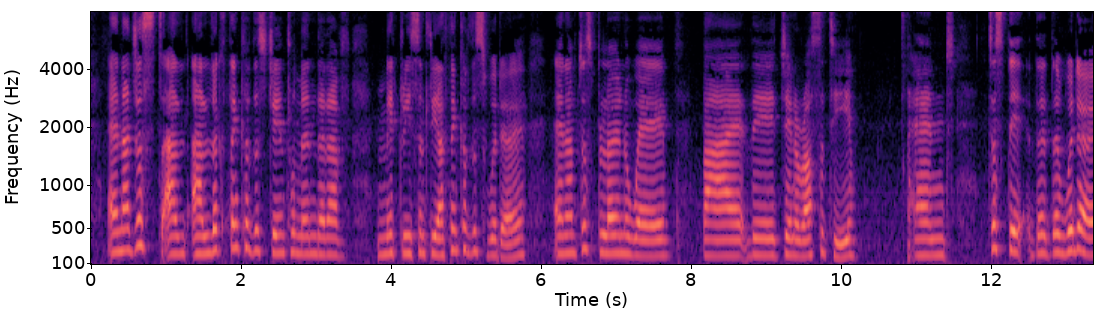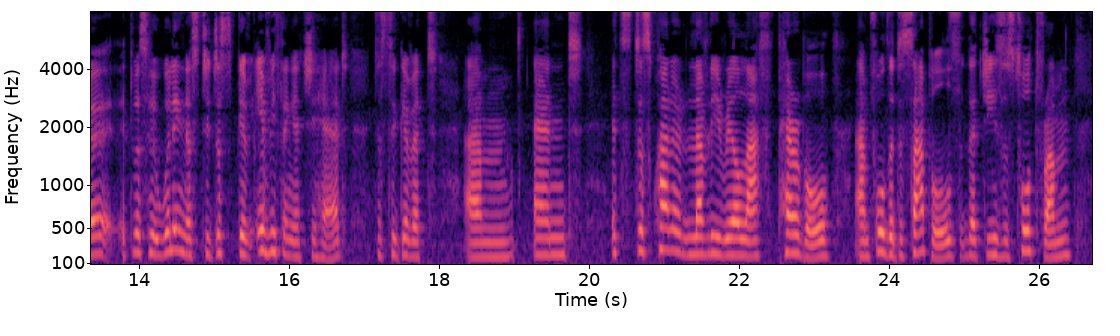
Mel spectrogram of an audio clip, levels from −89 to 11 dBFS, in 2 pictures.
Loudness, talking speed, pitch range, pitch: -21 LUFS, 150 wpm, 185-220 Hz, 195 Hz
